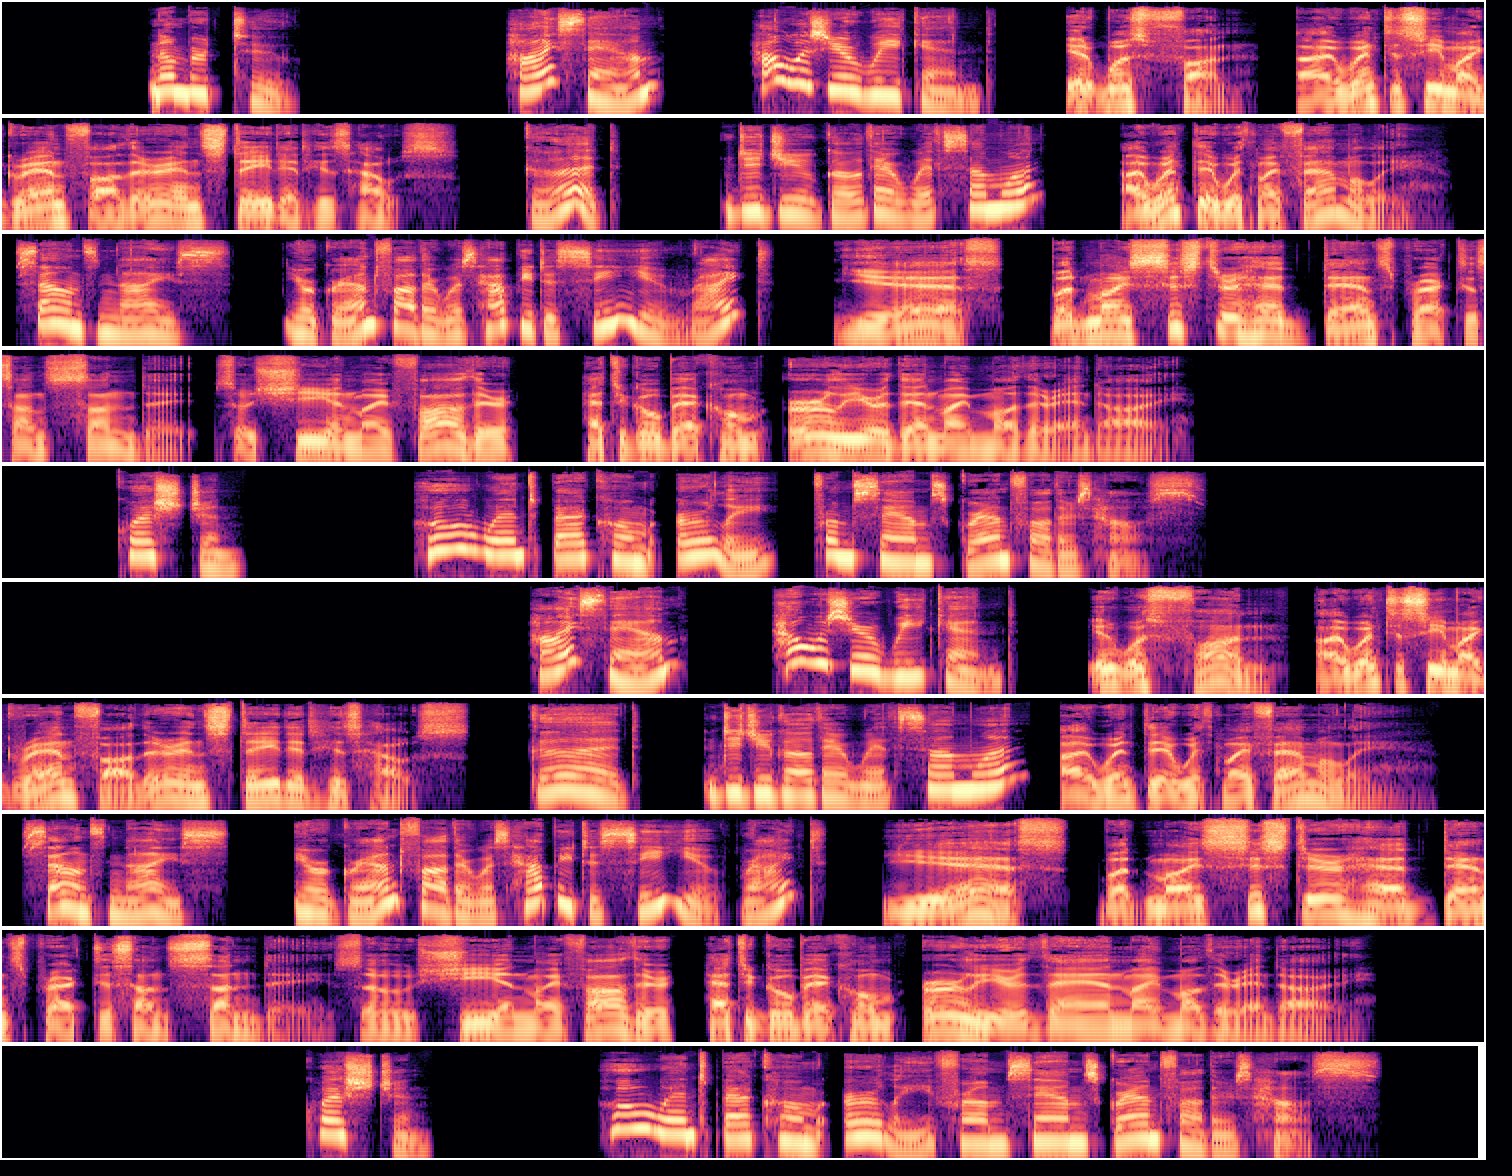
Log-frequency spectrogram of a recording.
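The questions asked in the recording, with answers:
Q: Who went back home early from Sam's grandfather's house?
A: Sam's sister and father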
